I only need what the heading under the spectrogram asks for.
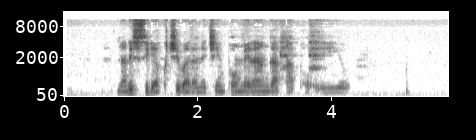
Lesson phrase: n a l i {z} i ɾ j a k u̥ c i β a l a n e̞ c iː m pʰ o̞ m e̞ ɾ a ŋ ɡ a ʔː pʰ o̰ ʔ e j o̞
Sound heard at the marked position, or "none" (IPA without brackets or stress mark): s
